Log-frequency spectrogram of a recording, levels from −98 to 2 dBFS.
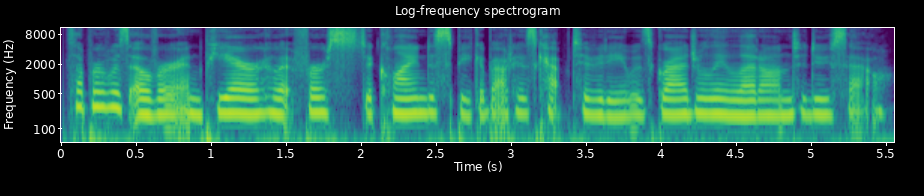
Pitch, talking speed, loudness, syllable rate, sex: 205 Hz, 225 wpm, -18 LUFS, 5.9 syllables/s, female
